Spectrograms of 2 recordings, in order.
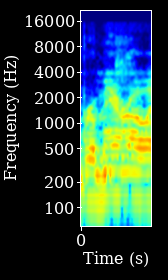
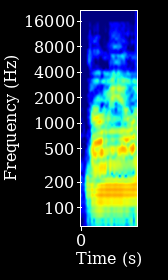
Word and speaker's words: Romeo: Romero, I get that a lot. It's like, no, it's just Romeo and Juliet, just like it's spelled.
